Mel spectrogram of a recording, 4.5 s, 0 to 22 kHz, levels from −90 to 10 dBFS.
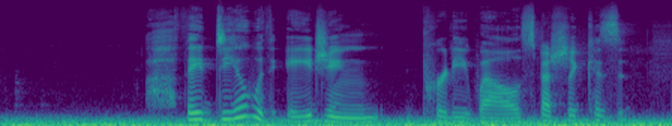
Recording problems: low rumble; noticeable; throughout; 15 dB below the speech

